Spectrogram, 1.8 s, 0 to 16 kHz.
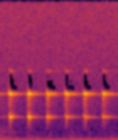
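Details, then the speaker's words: KWS-AC301-100A power meter with the over-current alarm set to 0.5 A while drawing about 1 A: quick, shrill double-pitched beeps, three or four per second. The over-current alarm has tripped. "các bạn có thể thấy là khi mà nó quá cái dòng cài đặt đấy thì lập tức nó Tít và nó sẽ nhay nhay chữa"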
